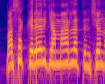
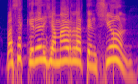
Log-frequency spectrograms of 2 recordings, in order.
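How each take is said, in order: First: Said in the usual way. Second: Louder, higher call for attention; emphatic preacher's call; raised emphatic line. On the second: Shown as a demonstration. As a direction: push the voice up as if calling out.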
